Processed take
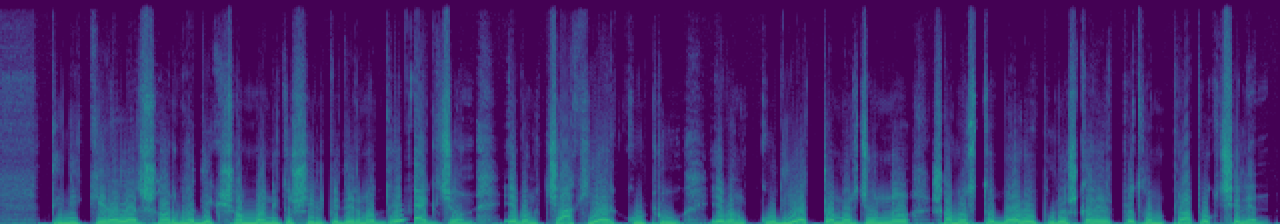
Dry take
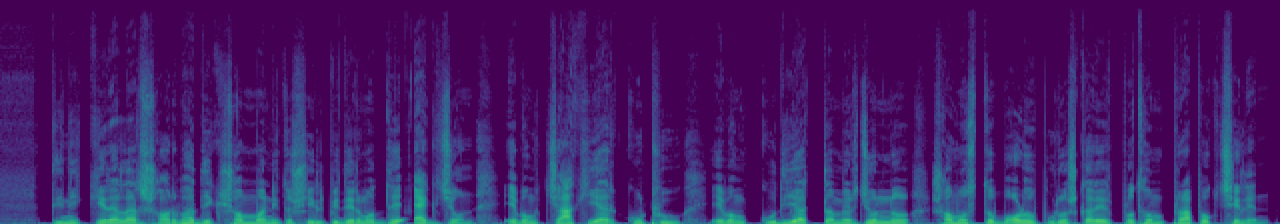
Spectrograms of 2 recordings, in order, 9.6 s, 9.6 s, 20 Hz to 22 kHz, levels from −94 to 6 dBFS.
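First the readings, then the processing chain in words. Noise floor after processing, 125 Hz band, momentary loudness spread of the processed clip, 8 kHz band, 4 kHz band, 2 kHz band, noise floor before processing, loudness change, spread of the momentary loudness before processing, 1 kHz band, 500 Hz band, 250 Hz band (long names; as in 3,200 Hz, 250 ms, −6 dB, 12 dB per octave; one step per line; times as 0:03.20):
−47 dBFS, −2.0 dB, 3 LU, +5.5 dB, +2.5 dB, −1.5 dB, −56 dBFS, −3.0 dB, 6 LU, −4.5 dB, −4.5 dB, −3.0 dB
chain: high-shelf EQ 7,600 Hz +6.5 dB
comb filter 5.8 ms, depth 35%
in parallel at −1.5 dB: downward compressor, threshold −36 dBFS, peak gain reduction 17 dB
on the sum: brickwall limiter −17.5 dBFS, peak gain reduction 8 dB
soft clipping −31.5 dBFS, distortion −7 dB
level +3 dB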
